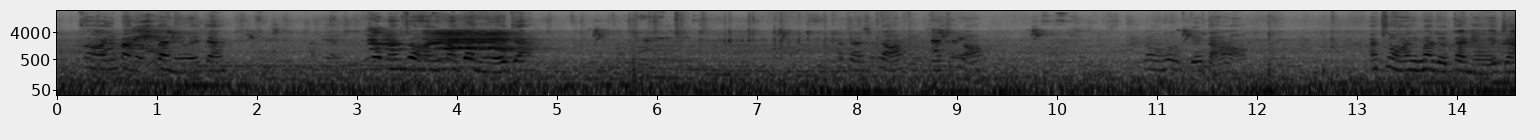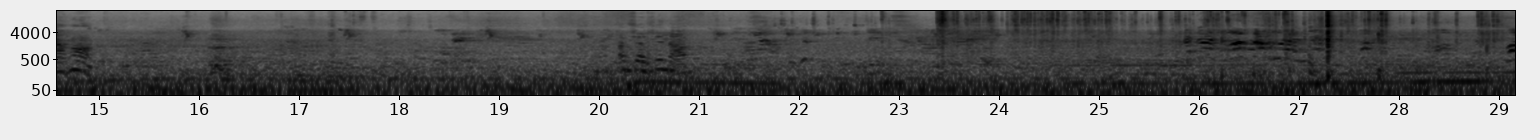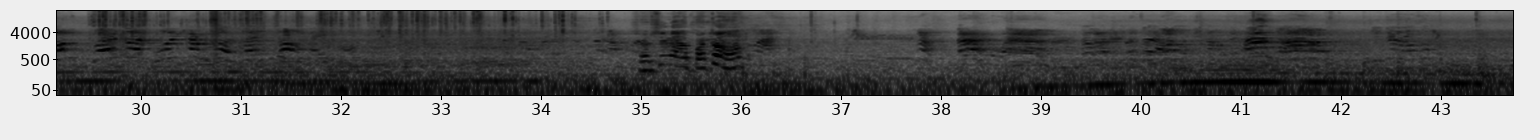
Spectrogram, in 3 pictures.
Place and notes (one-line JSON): {"title": "DeHui Park, Taipei City - Child", "date": "2014-02-28 18:09:00", "description": "The elderly and children, Children in the play area, in the Park\nPlease turn up the volume a little\nBinaural recordings, Sony PCM D100 + Soundman OKM II", "latitude": "25.07", "longitude": "121.53", "timezone": "Asia/Taipei"}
